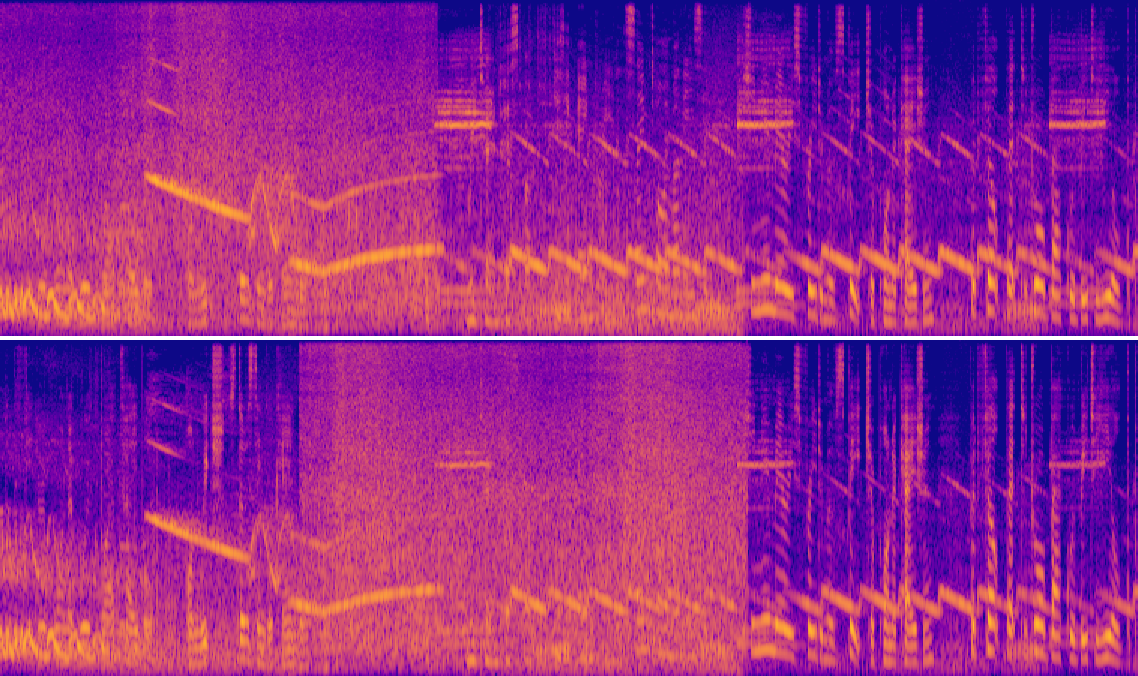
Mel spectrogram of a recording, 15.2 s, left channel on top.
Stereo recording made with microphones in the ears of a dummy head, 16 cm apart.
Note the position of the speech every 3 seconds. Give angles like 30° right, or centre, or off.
70° right, 60° right, 30° left, 10° right, 50° right.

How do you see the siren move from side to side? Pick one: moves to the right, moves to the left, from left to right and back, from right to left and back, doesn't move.
moves to the left.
